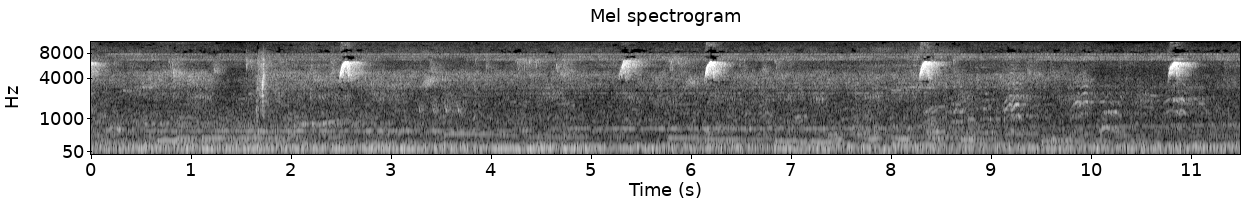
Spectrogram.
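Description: A bird chirping: single short, high-pitched chirps repeat every couple of seconds over a steady background hum.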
